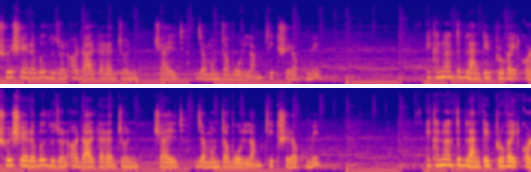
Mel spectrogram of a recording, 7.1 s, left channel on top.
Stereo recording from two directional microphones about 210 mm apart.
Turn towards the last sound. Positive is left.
turn(degrees=-35)  # may be behind; listen again after turning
